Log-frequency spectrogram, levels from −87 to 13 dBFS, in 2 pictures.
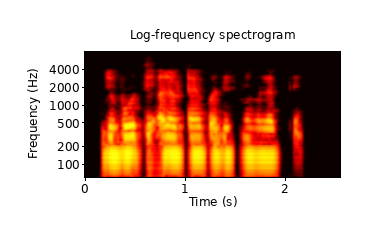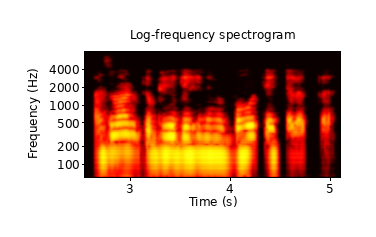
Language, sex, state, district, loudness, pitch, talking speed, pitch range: Hindi, male, Bihar, Jahanabad, -20 LUFS, 145 Hz, 235 wpm, 140-150 Hz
